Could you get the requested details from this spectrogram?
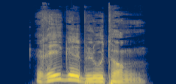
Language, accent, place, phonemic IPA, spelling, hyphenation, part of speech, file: German, Germany, Berlin, /ˈʁeːɡl̩ˌbluːtʊŋ/, Regelblutung, Re‧gel‧blu‧tung, noun, De-Regelblutung.ogg
- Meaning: period bleeding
